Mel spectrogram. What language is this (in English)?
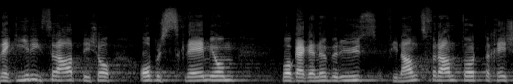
Swiss German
